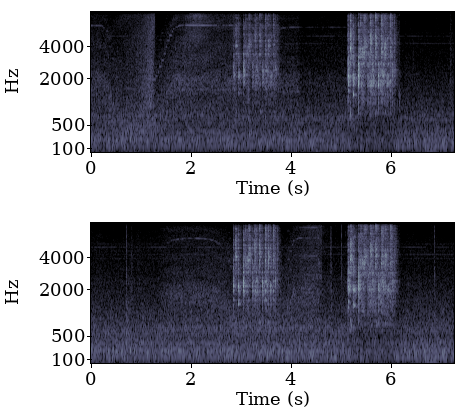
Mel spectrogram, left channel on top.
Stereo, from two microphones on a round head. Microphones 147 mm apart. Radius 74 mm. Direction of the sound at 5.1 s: 25° left (ahead or behind).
